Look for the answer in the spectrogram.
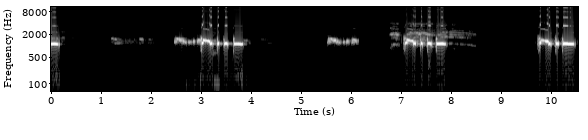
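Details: Local zebra dove (perkutut) calling to attract other doves into song: quiet lead-in coos, then repeated loud phrases of rapid, clipped cooing notes, each broken into a rhythmic stutter, spaced several seconds apart.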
